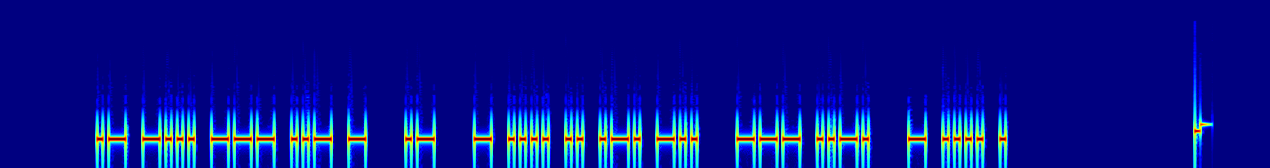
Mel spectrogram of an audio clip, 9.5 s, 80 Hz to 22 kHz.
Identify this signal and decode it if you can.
Morse code, heard as a keyed tone, about 28 wpm, 700 Hz. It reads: ABOUT A THIRD OF THE
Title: Sets of 5 Words Encore2 28wpm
